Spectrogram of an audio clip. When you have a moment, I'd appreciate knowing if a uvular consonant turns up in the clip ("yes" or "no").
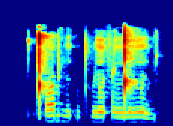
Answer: no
